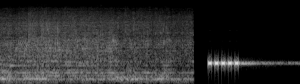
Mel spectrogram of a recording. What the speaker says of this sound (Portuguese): alguém tava dando descarga sempre que a Daphne falava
